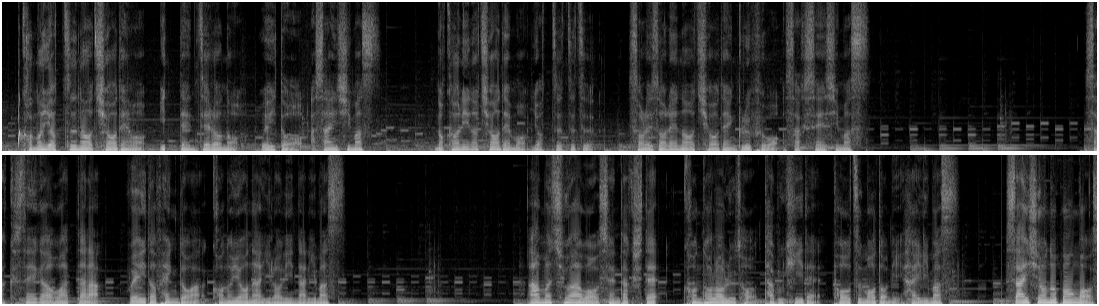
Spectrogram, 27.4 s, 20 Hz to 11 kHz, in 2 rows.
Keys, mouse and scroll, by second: 0.9 click, 2.9-5.2 drag, 5.4 click, 6.0 0, 6.3 click, 6.5 click, 7.3 0, 7.8-8.5 drag, 8.5 0, 8.9-9.6 drag, 9.6 0, 10.2 click, 10.9 0, 11.4 click, 12.3 0, 12.8 click, 15.8 ctrl+Tab, 16.7-17.3 scroll up 2, 17.3 click, 17.6 click, 17.9 click, 18.1 click, 18.3-18.7 scroll down 3, 18.7 click, 18.9 click, 19.2 click, 19.6 ctrl+Tab, 21.3 click, 23.7 ctrl+Tab, 24.4 ctrl+Tab, 24.5 ctrl+Tab.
